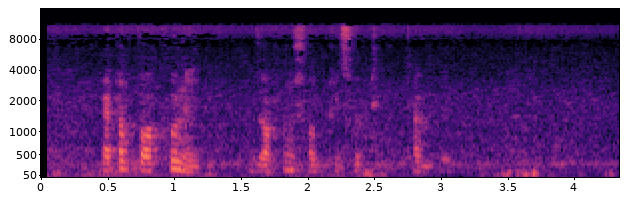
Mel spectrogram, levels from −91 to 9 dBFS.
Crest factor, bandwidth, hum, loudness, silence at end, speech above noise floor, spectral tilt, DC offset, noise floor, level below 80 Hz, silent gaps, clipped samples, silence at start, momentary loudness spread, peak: 22 dB; 11.5 kHz; none; -29 LUFS; 0.05 s; 20 dB; -5 dB/octave; under 0.1%; -48 dBFS; -50 dBFS; none; under 0.1%; 0.05 s; 21 LU; -8 dBFS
